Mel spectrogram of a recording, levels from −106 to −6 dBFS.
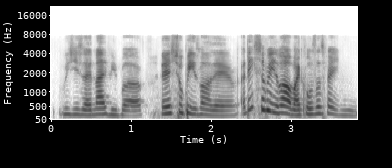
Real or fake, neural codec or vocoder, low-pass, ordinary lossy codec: fake; codec, 16 kHz, 4 kbps, X-Codec, HuBERT features, trained on general audio; none; none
